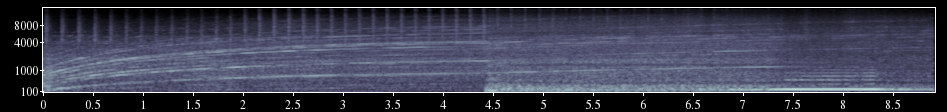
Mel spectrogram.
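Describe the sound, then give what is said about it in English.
A turbine engine on a turbine-powered brushed aluminum superbike is started in neutral with the starter held. It spools up from a low whir into a rising, steady whine that climbs in pitch, with a heavier roar kicking in midway and holding loud. “he'd thought about building a turbine-powered motorcycle for years”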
